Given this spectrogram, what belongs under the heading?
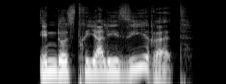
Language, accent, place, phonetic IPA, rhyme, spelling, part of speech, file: German, Germany, Berlin, [ɪndʊstʁialiˈziːʁət], -iːʁət, industrialisieret, verb, De-industrialisieret.ogg
- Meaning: second-person plural subjunctive I of industrialisieren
